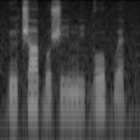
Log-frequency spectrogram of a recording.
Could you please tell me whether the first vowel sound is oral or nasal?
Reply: nasal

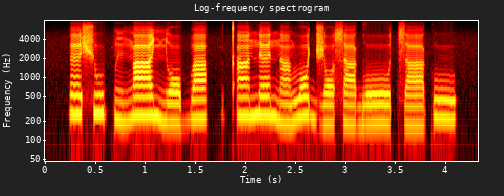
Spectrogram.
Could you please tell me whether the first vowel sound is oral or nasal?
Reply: oral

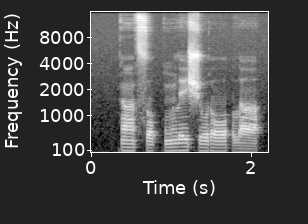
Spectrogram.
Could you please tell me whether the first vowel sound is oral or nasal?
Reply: nasal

